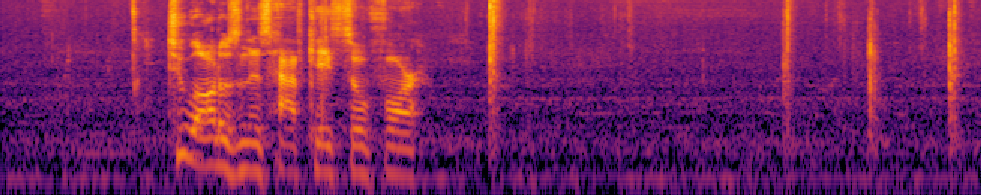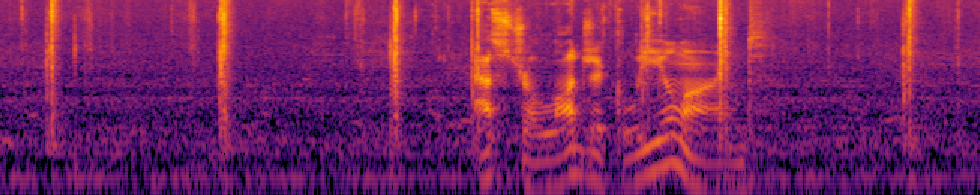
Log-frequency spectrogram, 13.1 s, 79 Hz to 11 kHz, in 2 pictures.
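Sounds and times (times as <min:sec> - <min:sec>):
low steady hum: 0:00.0 - 0:13.0
trading cards clicking: 0:05.2 - 0:07.2, 0:07.8 - 0:08.2, 0:08.9 - 0:09.9, 0:10.6 - 0:13.0.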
